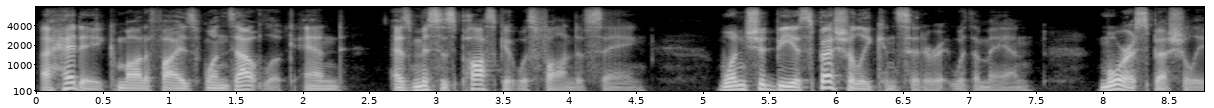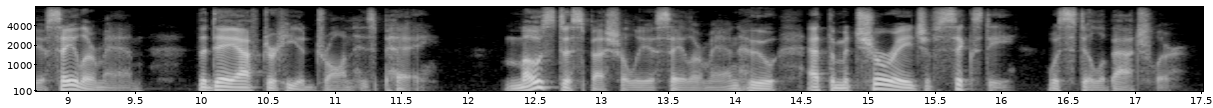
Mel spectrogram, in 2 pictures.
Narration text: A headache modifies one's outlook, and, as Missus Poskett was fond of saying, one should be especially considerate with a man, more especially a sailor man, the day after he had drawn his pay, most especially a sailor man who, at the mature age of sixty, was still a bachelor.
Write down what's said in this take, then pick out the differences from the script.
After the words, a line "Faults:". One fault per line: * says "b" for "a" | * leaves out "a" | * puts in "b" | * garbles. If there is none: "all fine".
A headache modifies one's outlook, and, as Missus Poskett was fond of saying, one should be especially considerate with a man, more especially a sailor man, the day after he had drawn his pay, most especially a sailor man who, at the mature age of sixty, was still a bachelor.
Faults:
all fine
